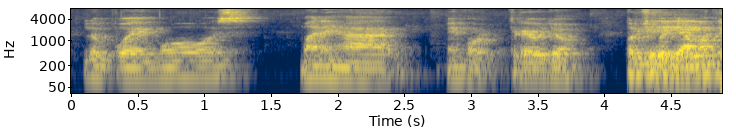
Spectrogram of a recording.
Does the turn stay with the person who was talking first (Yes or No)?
Yes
